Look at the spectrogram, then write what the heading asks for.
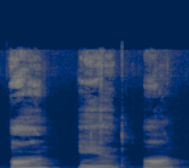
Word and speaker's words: on and on: He talked on and on. اصطلاح on and on که در جملات به شکل on and on تلفظ میشه، یعنی and به شکل یک n تلفظ میشه.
